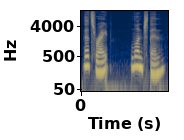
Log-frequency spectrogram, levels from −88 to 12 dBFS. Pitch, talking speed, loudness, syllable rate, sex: 200 Hz, 135 wpm, -15 LUFS, 3.2 syllables/s, female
